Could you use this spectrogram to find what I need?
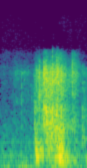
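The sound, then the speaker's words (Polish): A window being opened gives a short scraping, rustling burst of about half a second that rises out of near silence and then fades away. “No i byłem właśnie w domu tam popatrzeć otwórz, na swojego. Weź, otwórz okno.”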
